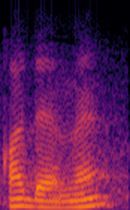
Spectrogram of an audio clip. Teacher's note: الدال والميم رقيقة لا تأخذ تفخيم القاف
